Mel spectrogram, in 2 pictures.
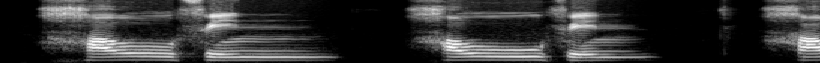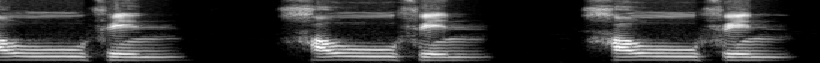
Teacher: خا واو زبر خو، خا واو زبر خو، خا واو زبر خو، فا 2 زیر فن فن. آخر میں تنوین ہے تو آواز ناک میں چلی جاتی ہے، ناک سے آواز نکالنی ہے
